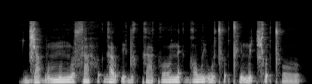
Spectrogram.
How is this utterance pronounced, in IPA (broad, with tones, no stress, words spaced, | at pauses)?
d͡ʑä˨bɔ̰˦˨ mũ˨ ŋo̰˦˨sʰä˨ hʊ˦ʔɡa̰˦˨ʊ̯ʔḭ˦˨dʊ˦ʔ kä˨ko˦ʊ̯nɛ˦ʔ ɡɔ˦wḭ˦˨ wṵ˦˨tʰʊ˦ʔtʰḭ˦˨mḛ˦˨ t͡ɕʰʊ˦ʔ tʰo˨ʊ̯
